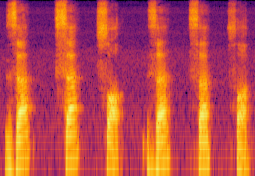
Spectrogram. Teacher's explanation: نیچے والے دانتوں کے کناروں سے لگے زا سین صاد ادا ہوتے ہیں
